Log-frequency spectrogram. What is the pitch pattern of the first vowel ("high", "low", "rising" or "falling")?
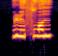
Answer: high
